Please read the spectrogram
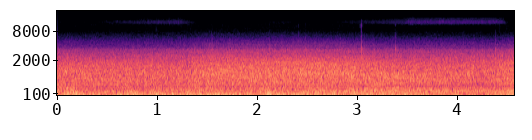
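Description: Steady rushing noise of a rainy street: rain and car tyres hissing on wet asphalt, over a low rumble.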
